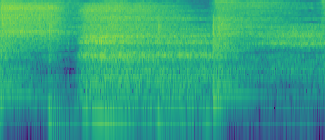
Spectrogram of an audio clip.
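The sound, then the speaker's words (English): A loud breath rushes into a microphone held right up against the speaker's face, a sharp inhale followed by a long airy exhale lasting over a second, with no talking. “I'm concerned a little bit about people hearing me breathe.”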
